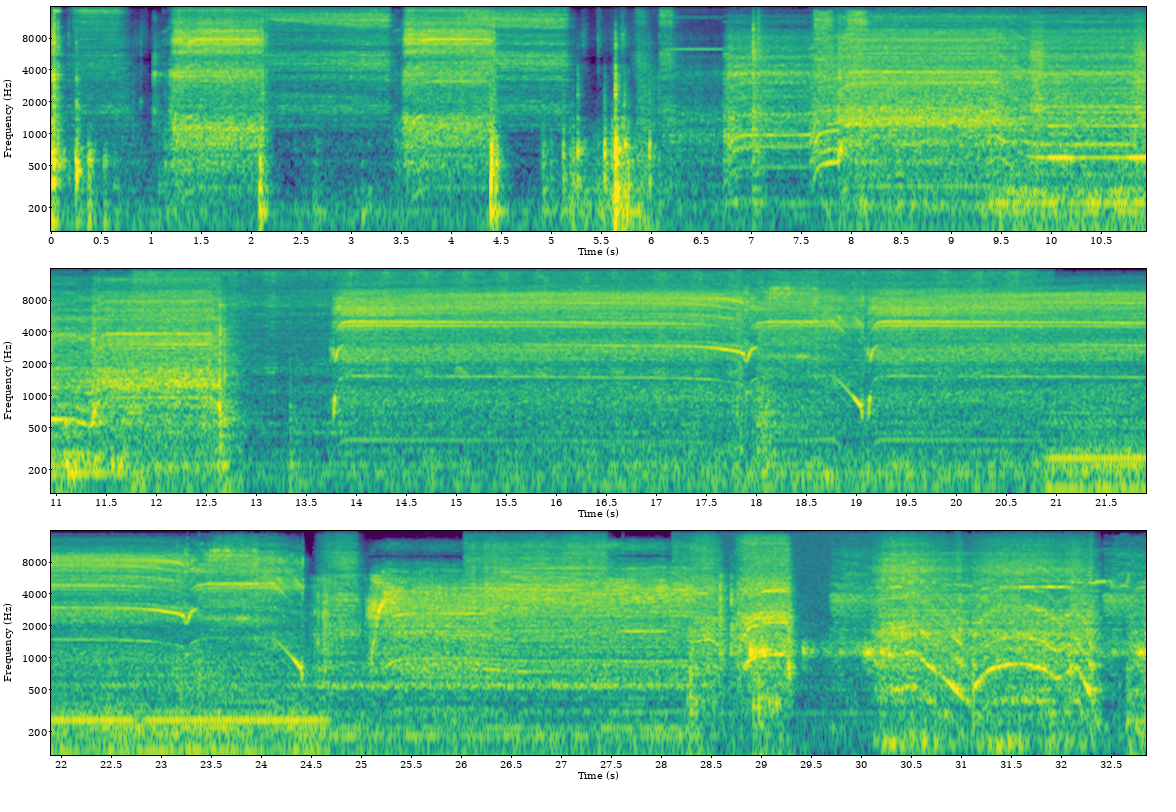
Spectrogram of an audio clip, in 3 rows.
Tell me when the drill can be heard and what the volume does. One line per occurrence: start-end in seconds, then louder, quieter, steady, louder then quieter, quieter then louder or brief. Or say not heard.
0.0-32.8 steady.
